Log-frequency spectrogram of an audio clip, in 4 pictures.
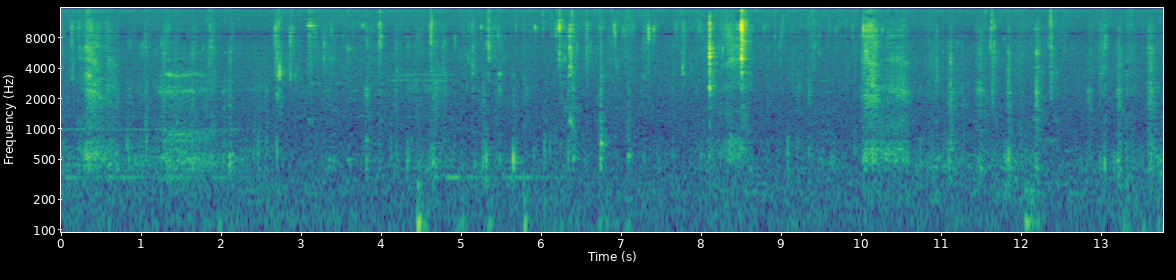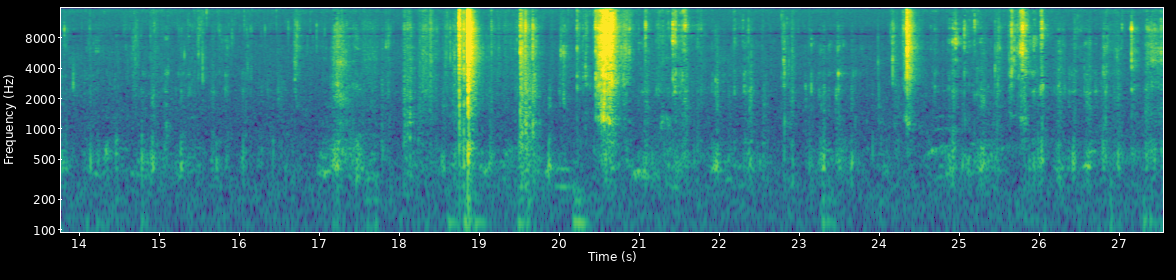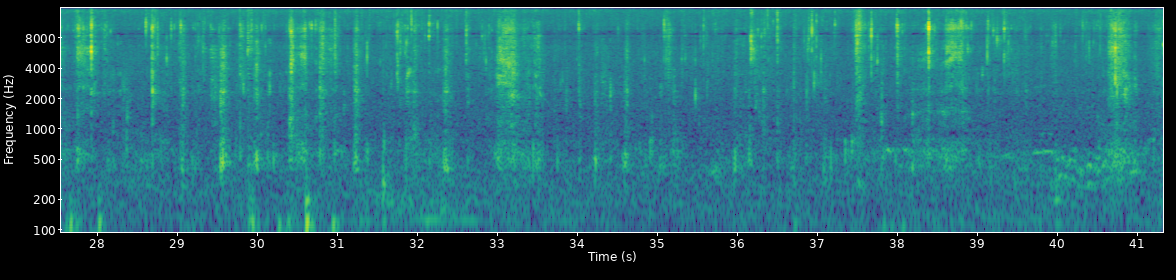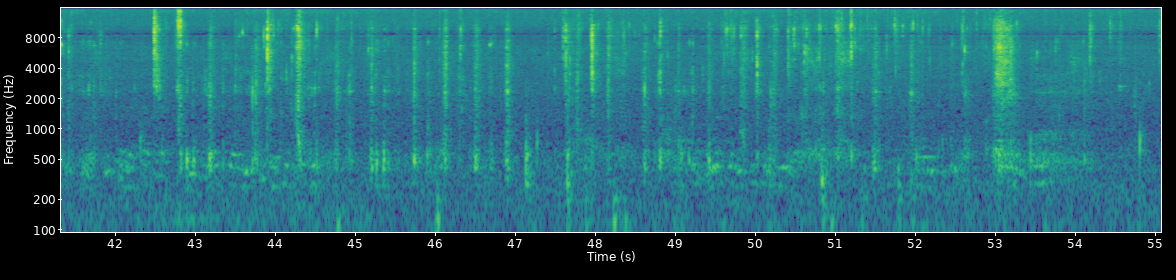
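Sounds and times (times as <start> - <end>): chewing: 0.0 - 55.0
crisp crunches: 20.4 - 21.0
crisp snack crunching: 20.4 - 21.6.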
